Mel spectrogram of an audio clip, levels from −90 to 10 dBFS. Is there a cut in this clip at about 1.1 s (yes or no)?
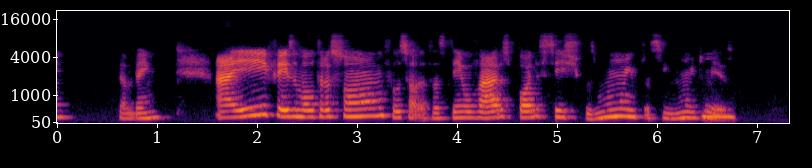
no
